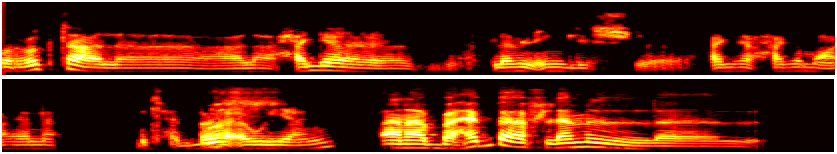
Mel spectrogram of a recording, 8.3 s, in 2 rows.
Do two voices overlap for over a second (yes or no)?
no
